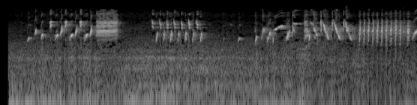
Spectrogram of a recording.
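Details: European goldfinch described as excited and ready to mate, singing high, rapid twittering phrases of tinkling notes and buzzy trills, broken by short pauses, over a faint low hum.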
